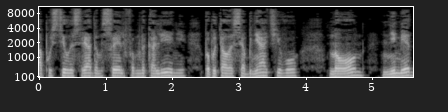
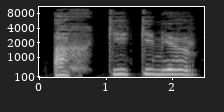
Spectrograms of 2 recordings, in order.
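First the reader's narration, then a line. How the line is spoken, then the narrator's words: Tearful moan. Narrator (Russian): простонала расплакавшаяся Гермиона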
